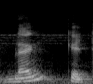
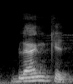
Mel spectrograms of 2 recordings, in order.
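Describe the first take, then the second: First: blanket split in two, blan - ket; syllable by syllable. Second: Said in the usual way. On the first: Shown as a demonstration. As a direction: pause inside blanket after "blan". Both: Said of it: "ভেঙে ভেঙে উচ্চারণ করব".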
